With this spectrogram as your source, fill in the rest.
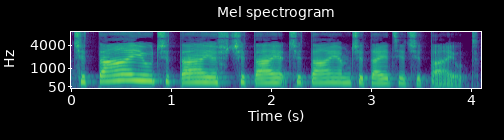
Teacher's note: But when we add the endings, the stress stays on the а instead of moving on to the endings. · That stress is always there on the stem, on the а.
